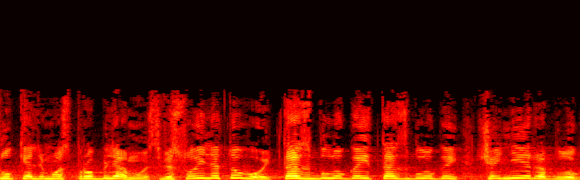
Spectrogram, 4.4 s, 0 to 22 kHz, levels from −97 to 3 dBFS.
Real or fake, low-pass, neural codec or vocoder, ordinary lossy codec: real; 14.4 kHz; none; MP3, 48 kbps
